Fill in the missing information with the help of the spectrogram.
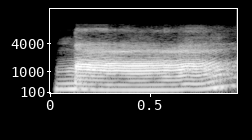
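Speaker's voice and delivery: "Ma" starting low and sliding slowly up; second tone. Shown as a demonstration. Driving slowly to the top, "Ma" rising. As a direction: draw "Ma" upward from a low start. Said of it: "start very low and going to up".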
